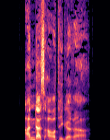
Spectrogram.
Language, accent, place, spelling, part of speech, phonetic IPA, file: German, Germany, Berlin, andersartigerer, adjective, [ˈandɐsˌʔaːɐ̯tɪɡəʁɐ], De-andersartigerer.ogg
- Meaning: inflection of andersartig: 1. strong/mixed nominative masculine singular comparative degree 2. strong genitive/dative feminine singular comparative degree 3. strong genitive plural comparative degree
